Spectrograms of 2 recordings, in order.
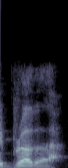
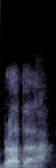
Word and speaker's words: brother: you were reading okay if you wanted to maintain a British accent you could say brother and it's an ah sound brother at the end but in American pronunciation we say brother and it's an urge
